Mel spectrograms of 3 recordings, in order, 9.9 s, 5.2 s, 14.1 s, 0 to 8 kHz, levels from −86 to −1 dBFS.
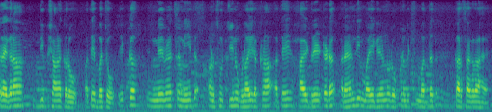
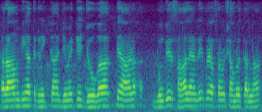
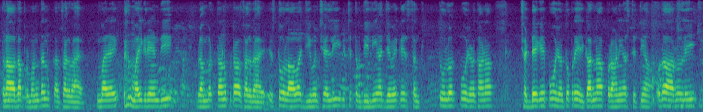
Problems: constant background noise, continuous background conversations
